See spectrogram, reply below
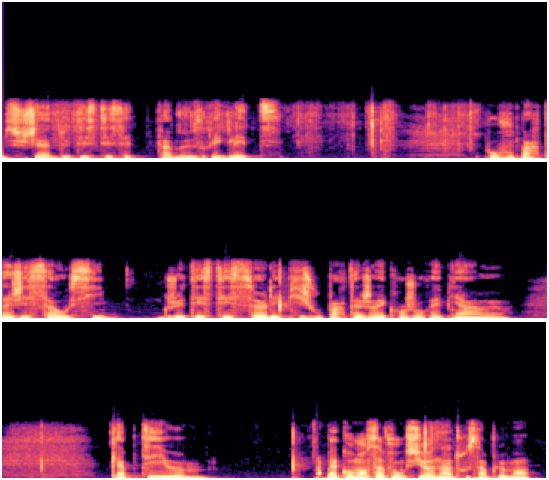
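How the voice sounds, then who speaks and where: A slightly hoarse woman in her thirties, chatting casually with lots of fillers as she works on a diamond painting at home. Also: deep voice, fairly even intonation, normal speed, pauses often, darkish tone, slight background noise. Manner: chatty, rambling, many fillers. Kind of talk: casual chat while crafting.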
